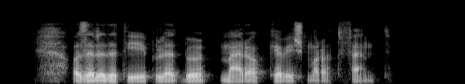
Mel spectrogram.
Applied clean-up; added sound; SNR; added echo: none; none; none; none.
